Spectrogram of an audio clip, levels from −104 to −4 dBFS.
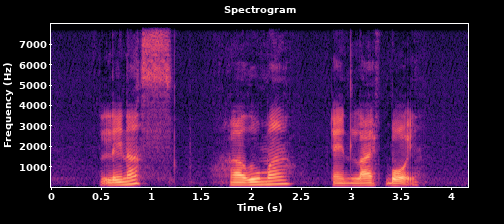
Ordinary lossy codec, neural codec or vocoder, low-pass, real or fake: none; codec, 16 kHz, 4 kbps, FunCodec, trained on Chinese and English, 50 frames a second; none; fake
